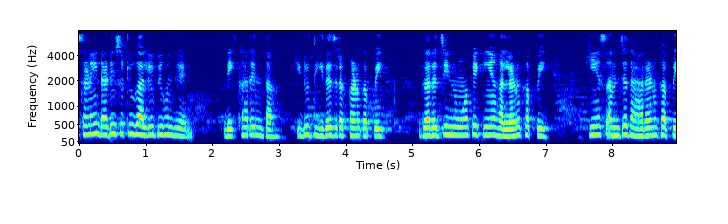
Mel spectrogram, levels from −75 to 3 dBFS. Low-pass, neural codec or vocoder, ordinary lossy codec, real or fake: 7.2 kHz; none; MP3, 32 kbps; real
